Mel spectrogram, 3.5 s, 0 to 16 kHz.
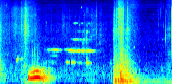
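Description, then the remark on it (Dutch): A large, heavy cardboard box holding 38 books is set down with a solid, dull thud that rumbles briefly and fades. Before it, a soft cooing and faint tonal sounds are heard; there is no talking. “Dus ik ga even de doos erbij pakken. Het is een hele zware doos. Er zitten 38 boeken in.”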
